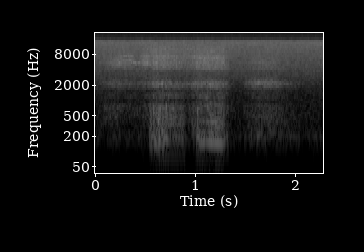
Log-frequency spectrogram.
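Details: A single low, fluttering snore in two pulses over about one second, over quiet room hiss; ordinary snoring.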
